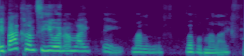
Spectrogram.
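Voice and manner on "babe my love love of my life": soft, gentle, much quieter delivery. Showing the other person how they would approach them, speaking softly. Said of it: "I'm speaking to you softly".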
